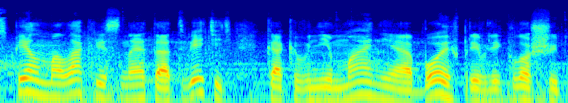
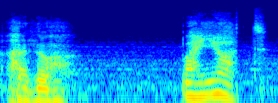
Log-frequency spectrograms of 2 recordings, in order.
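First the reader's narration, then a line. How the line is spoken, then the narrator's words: Whisper. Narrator (Russian): прошептал Тошин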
